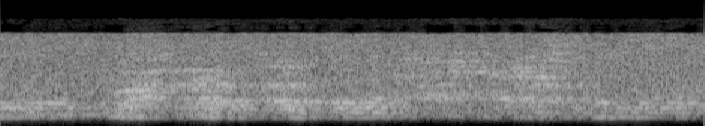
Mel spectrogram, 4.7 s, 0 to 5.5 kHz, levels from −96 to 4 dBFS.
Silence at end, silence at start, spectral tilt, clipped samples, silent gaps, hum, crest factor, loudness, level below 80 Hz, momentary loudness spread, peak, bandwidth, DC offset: 0 s; 0 s; -10 dB/octave; under 0.1%; none; none; 16 dB; -26 LUFS; under -90 dBFS; 4 LU; -12 dBFS; 3.8 kHz; under 0.1%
